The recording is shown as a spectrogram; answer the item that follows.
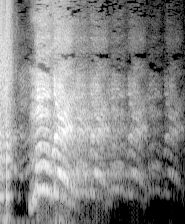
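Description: The music stops abruptly, then one shouted vocal cry rises and falls in pitch and dies away in a long echo.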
